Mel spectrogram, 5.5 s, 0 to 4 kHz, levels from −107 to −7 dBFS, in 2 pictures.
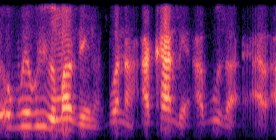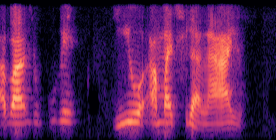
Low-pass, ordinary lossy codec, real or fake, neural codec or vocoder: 3.6 kHz; none; real; none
